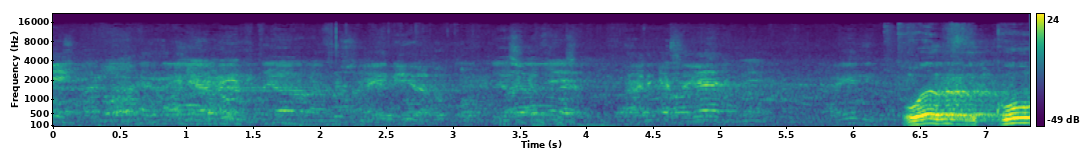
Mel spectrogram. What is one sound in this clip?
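Several men in a crowd call out and murmur in reply.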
